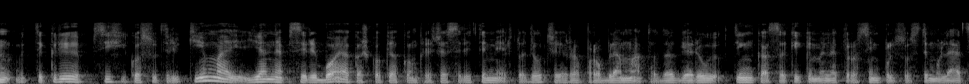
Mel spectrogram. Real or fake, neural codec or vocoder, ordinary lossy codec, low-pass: real; none; MP3, 64 kbps; 7.2 kHz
